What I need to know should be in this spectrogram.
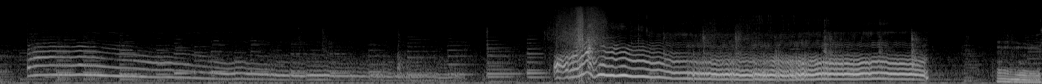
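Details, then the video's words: A pet cat named Suri meows in annoyance and impatience while her claws are being clipped: a series of long, drawn-out, wavering meows. The loudest is a strong rising-and-falling wail near the middle, followed by a shorter cry at the end. "귀엽게 짜증내는 고양이 모음"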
